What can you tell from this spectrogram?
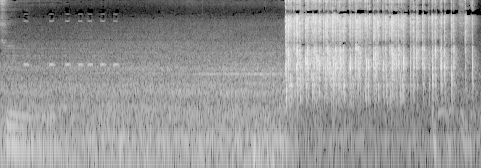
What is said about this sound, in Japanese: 拍手をしちゃったね まあまあということでそうということで。まあ、拍手をしちゃったんですけど、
